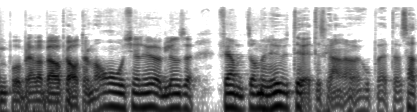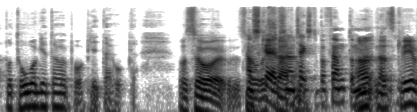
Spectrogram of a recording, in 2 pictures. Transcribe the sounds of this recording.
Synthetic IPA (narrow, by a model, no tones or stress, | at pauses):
npʰɔbɾɛvlabɾɑ̰ːɔpʰɾɑ̰ːt̪ad̪ɔmoɕɛlhøːɡlɵns̬ɛ | fɛmt̪ɔnmɪnʉ̟ːt̪əɾvḛːt̪ːəska̰a̰nɑ̰ɪhuːpːeːt̪ːsat̪̚ːpʰɔt̪ʰoːɡət̪ɔhœlpʰo̰ːpʰlḭːt̪aɪhṵːp̚d̪̥ɛ | ʔɔsɔshanɔseːvsiːnat̪ɛkst̪əɾpɔfɛmt̪ɔnhanhanskɾeː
